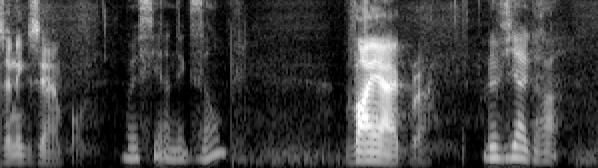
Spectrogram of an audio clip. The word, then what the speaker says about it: Viagra: Viagra. Le Viagra. It rhymes with Niagara.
